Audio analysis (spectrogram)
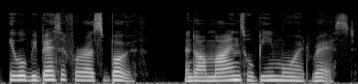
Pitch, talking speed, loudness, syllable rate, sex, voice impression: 185 Hz, 250 wpm, -18 LUFS, 5.2 syllables/s, female, very feminine, adult-like, slightly refreshing, sincere, slightly friendly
